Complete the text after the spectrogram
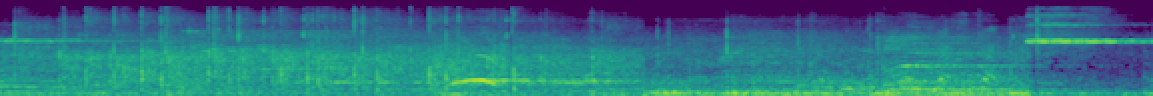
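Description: Sneakers squeak on a wooden court in an echoing gym.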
